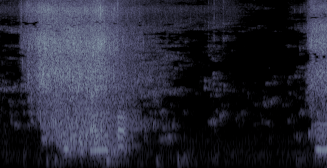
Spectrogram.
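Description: Waves wash in on Manila Bay's Dolomite Beach with a loud splashing rush, fade into trickling water, then surge again at the end, close by.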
